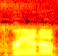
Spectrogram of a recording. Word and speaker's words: Brianna: It's Brianna, but living in different places of the U.S., I get both, and I respond to both, so don't worry.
